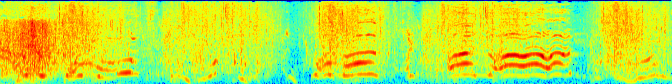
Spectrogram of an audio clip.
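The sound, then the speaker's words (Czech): A heavy splash as a wolf weighed down by heavy stones falls into a well, followed by several seconds of gurgling, bubbling sounds with warbling, voice-like tones, moderately loud. “Když se přivalil ke studni a naklonil se nad vodu, těžké kameny ho táhly dolů.”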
